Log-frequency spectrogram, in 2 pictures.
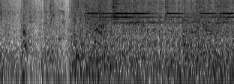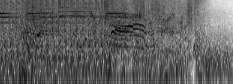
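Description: Gunfire rattles loudly.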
